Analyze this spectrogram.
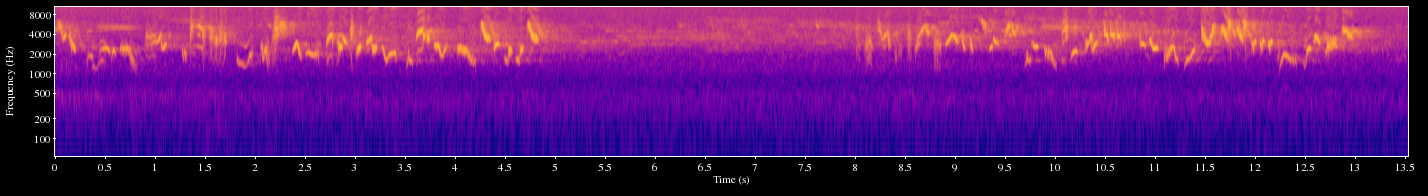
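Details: Garden warbler song from a natural recording, a species heard into June and July and fond of singing at midday: two bursts of hurried, scratchy babbling warble, each several seconds long, separated by a three-second pause, over steady background hiss.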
